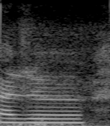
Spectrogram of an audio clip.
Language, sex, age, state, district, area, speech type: Bodo, female, 18-30, Assam, Udalguri, urban, spontaneous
